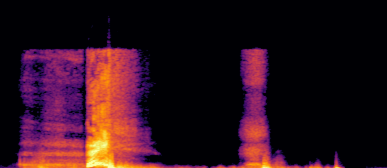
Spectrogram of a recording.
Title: Constant wet cold sneezing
